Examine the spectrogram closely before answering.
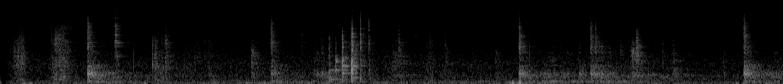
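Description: Scattered light clicks and knocks, about ten at irregular spacing, from an engine hoist being worked to lift the bow of a steel hull.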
